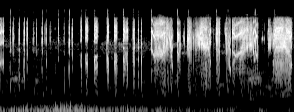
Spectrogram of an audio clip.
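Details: Swiftlet calling sound from a vintage lure track for attracting swiftlets: quick series of short high chips about twice per second, then longer harsh, buzzy twittering phrases.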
